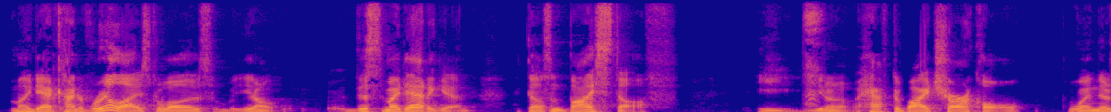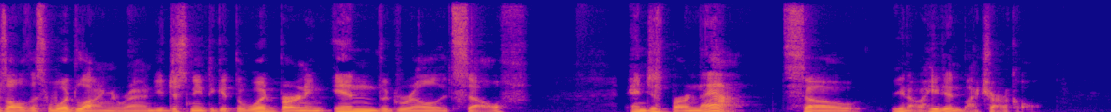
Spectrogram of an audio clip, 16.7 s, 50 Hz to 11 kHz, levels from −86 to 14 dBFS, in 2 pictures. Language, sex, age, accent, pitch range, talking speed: English, male, 40-59, American, 105-140 Hz, 195 wpm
